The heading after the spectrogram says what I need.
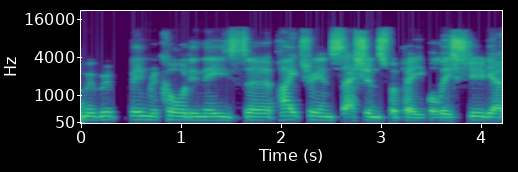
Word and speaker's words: Patreon: this is patreon i was wondering how you pronounce it uh patreon and this is six quid a month at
